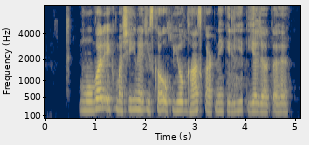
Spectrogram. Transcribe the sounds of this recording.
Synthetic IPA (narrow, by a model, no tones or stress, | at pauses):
moːʋəɾeːkmɐʃiːnɦɛd͡ʒɪskaʊpjoːɡːʱãːskaːʈnekeliekijad͡ʒaːt̪aɦɛː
